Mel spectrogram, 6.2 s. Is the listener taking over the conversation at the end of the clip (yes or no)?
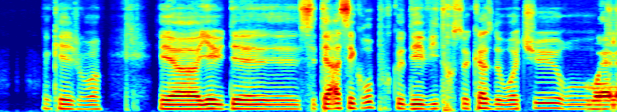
yes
